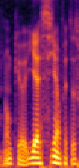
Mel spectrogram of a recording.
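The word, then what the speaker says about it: Iași: a quand même augmenté ensuite on passe à Yash donc Yassi en fait ça se prononce y hein je le prononce correctement euh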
